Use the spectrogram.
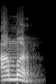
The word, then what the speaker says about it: Amr: वो लफ्ज़ गलत है लफ्ज़ उमरू तो कोई लफ्ज़ नहीं है लब्ज है अमर लिखा होता है उम्र लेकिन उसका मतलब वो जो है वो साइलेंट होता है और वो का मतलब यह है की आपने इसे पेस की बजे जबर से पढ़ना है उम्र की विजय पढ़ना है अमर तो हजरत अल्लाह इसका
